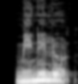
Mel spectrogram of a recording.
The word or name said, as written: mindelund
